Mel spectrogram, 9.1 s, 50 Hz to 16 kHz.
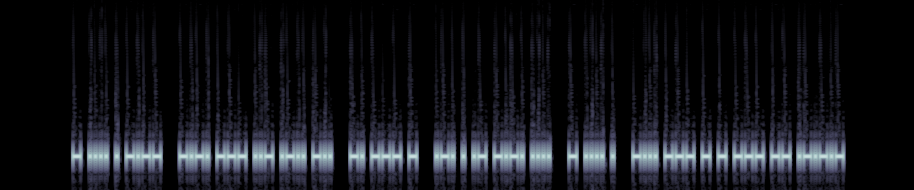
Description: Morse code, heard as a keyed tone, about 42 wpm, 700 Hz. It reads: THEY COULD NOT REACH THE BOTTOM.
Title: Sentences from Top 1000 Words - Review Part 6 - 45wpm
